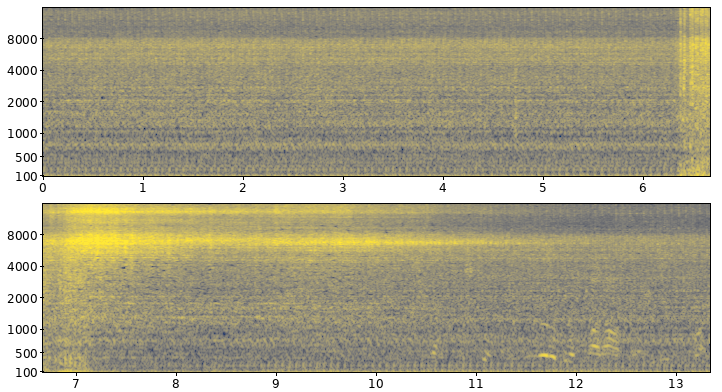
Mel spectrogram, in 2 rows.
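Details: Norwood HD36v2 bandsaw mill with new roller guides replacing the ceramics, slabbing big black oak in 1.5-inch cuts: steady low engine drone, no bogging, squealing or chatter; band sounds happy, normal cutting under load.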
